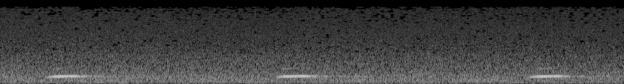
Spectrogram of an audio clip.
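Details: Long-eared Owl in the Eastern United States giving soft, low single hoots, evenly spaced about every two and a half seconds, over a steady background hiss.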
